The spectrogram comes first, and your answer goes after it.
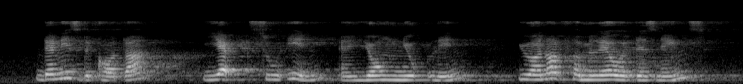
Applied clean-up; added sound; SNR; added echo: none; none; none; reverberation time 2.5 s.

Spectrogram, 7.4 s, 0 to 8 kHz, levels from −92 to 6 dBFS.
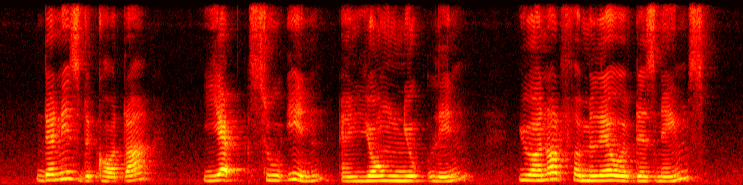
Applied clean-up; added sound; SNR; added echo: none; none; none; none.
